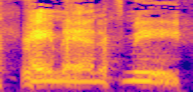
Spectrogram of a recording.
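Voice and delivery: smoker voice. Retold or imitated. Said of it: "He sounds like a regular smoker".

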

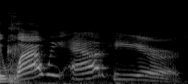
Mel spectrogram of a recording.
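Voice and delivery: high, soft, slow whine; whiny complaint. Retold or imitated. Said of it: "just say".

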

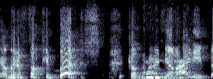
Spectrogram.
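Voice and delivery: high, drawn-out comic plea; mock desperate call. Hiding caller telling dispatch to come find him, mock desperate.

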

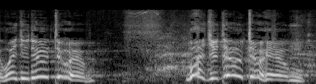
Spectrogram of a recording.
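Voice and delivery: high, mock-indignant demand; accusing outburst. Retells son angrily blaming his mother.

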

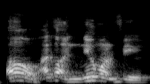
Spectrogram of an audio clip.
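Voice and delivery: ordinary talk, nothing marked

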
